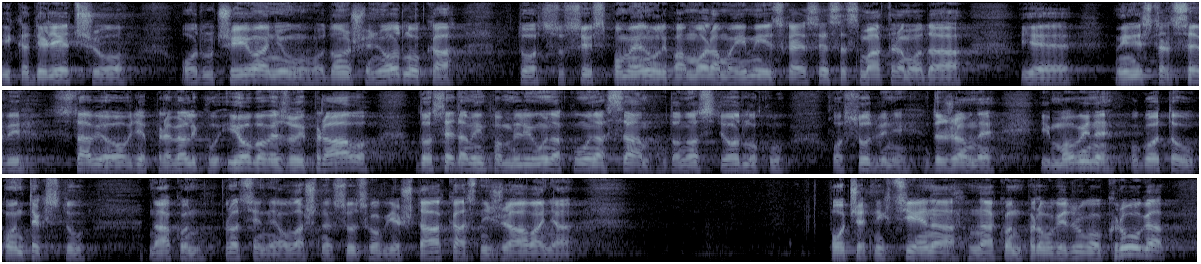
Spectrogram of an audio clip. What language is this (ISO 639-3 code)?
hrv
